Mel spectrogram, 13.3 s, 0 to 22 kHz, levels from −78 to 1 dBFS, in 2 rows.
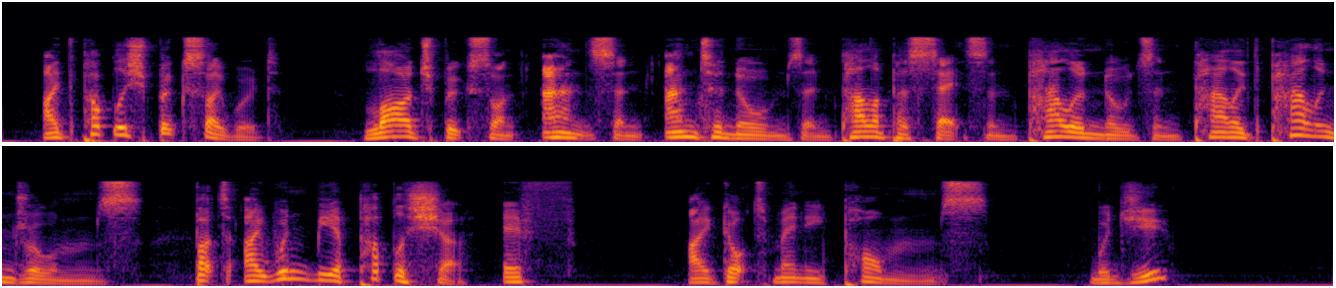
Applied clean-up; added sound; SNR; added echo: none; none; none; none.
